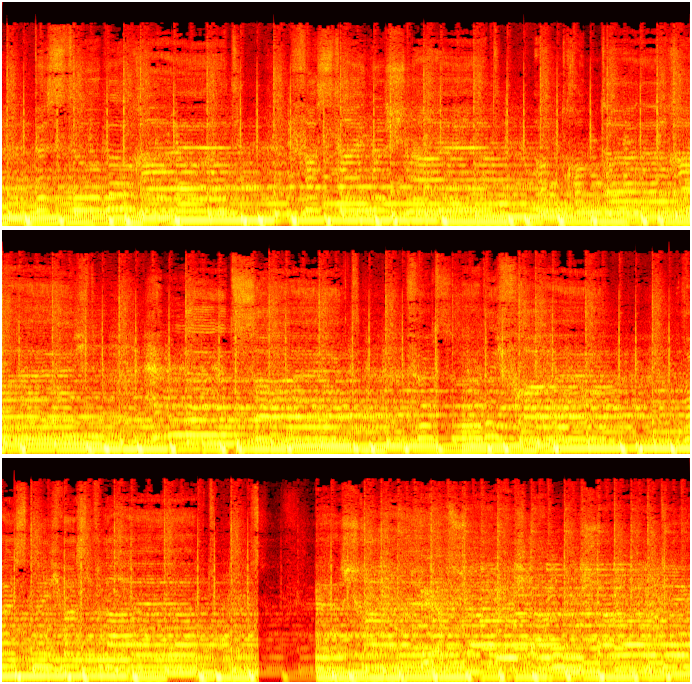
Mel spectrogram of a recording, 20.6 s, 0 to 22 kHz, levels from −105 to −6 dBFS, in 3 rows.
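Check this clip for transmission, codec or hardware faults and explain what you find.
Two sudden gain jumps are present. At 11.24 s the level drops by about 6 dB until 11.48 s. At 16.32 s it drops by about 19 dB until 16.9 s. Sound and background noise fall together, instantly. The likely cause is a gain change applied without a ramp.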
